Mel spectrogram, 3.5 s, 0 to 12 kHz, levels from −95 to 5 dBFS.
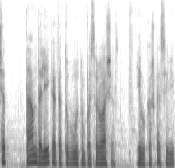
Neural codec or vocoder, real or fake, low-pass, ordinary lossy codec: none; real; 10.8 kHz; Opus, 16 kbps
